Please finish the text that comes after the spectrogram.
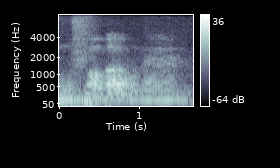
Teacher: Barna ra tasdid. Ra yang duduk, ra yang mati yang sebelumnya ada huruf bagi atas atau bagi depan mesti ditebalkan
